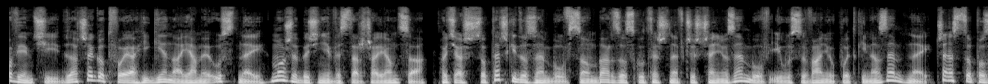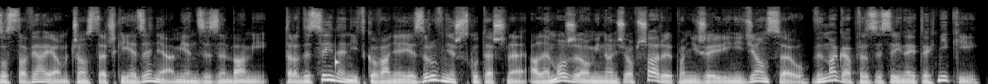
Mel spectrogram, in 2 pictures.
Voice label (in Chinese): 波兰语男声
